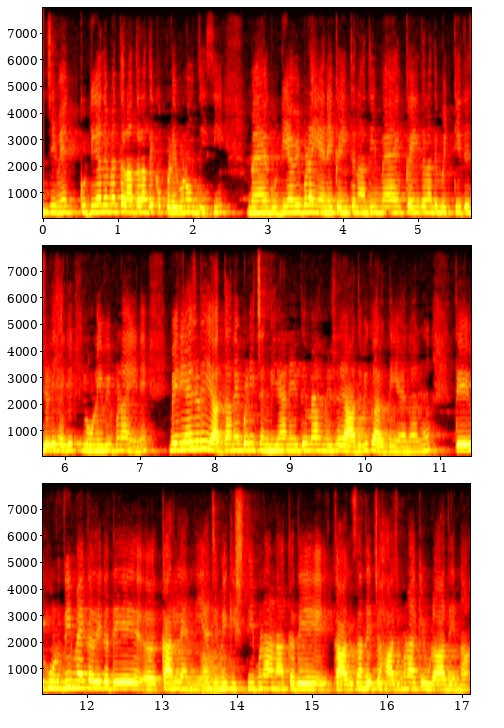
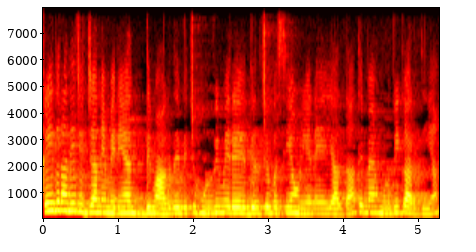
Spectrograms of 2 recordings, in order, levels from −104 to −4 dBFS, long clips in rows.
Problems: background sounds at intervals, background conversations at intervals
